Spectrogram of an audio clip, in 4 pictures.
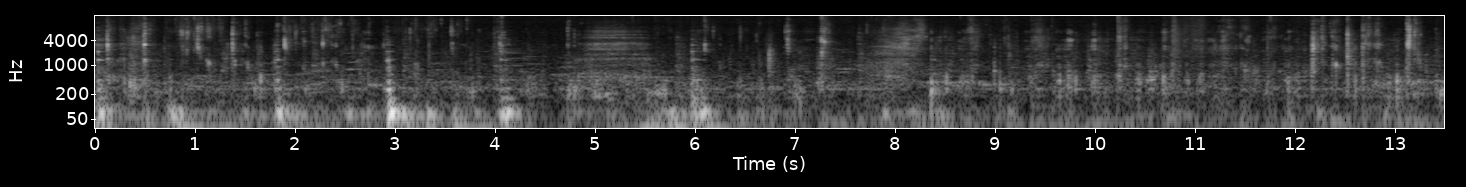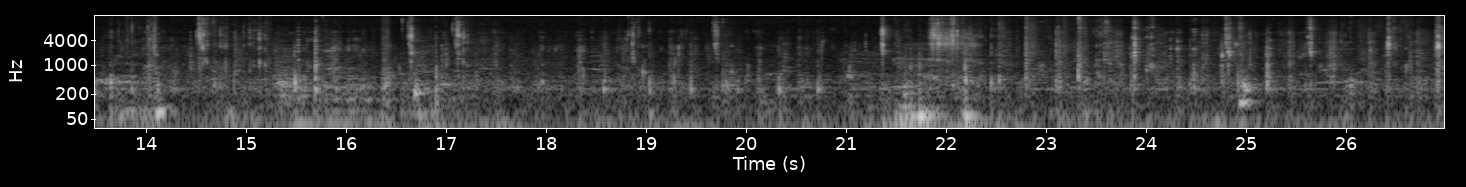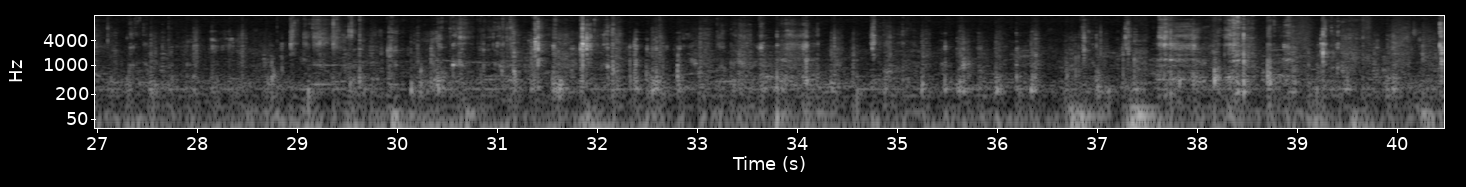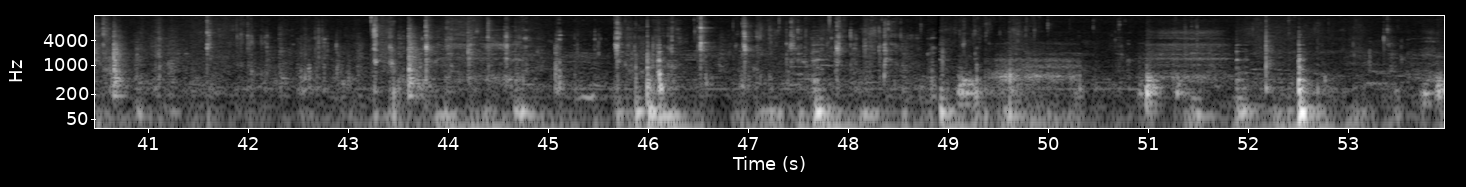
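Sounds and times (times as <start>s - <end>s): biting and chewing with crunches: 0.0s - 53.9s
wet mouth sounds: 30.3s - 53.7s.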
